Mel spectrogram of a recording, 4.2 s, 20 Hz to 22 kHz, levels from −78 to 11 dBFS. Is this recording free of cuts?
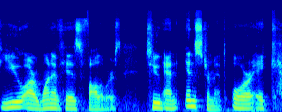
no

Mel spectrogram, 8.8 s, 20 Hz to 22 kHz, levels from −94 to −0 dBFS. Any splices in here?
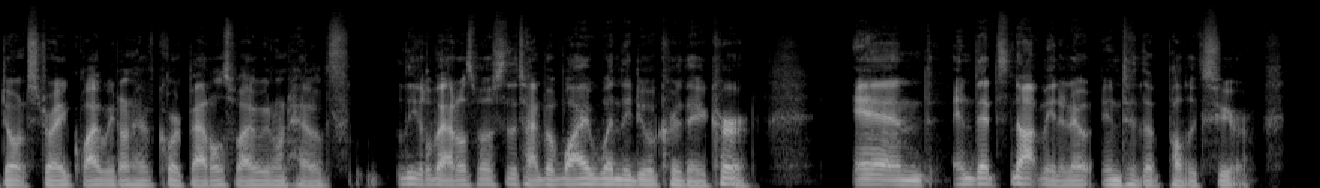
no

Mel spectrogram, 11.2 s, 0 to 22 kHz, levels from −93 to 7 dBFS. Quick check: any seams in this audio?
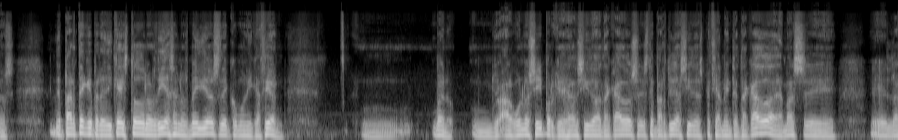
no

